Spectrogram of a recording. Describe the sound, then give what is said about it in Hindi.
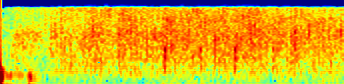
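Audience applause at a gathering of doctors from Gwalior, with a steady wash of many hands clapping. It is fairly faint and muffled, holding an even level throughout. “तालियां जोर से होनी चाहिए”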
